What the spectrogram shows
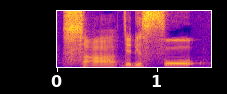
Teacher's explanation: pangkal lidah kita naik ke atas nih Nah itulah yang membuat bunyi vokal a ketika fathah sa jadi so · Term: Huruf tebal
